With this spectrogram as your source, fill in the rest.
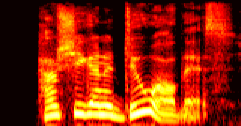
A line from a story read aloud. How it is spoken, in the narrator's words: she shouts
